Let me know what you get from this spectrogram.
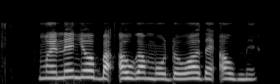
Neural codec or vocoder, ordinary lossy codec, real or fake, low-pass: codec, 16 kHz, 2 kbps, X-Codec, HuBERT features, trained on LibriSpeech; none; fake; 7.2 kHz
